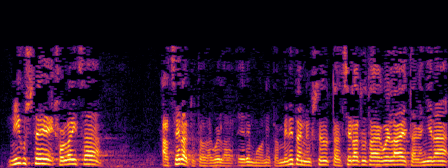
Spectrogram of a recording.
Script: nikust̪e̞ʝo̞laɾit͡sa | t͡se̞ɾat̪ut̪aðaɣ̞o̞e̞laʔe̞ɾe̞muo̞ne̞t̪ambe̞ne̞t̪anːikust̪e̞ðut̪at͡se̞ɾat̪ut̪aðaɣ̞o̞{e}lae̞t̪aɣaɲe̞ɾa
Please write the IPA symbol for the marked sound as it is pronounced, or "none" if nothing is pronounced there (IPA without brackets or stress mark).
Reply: e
